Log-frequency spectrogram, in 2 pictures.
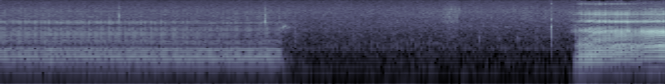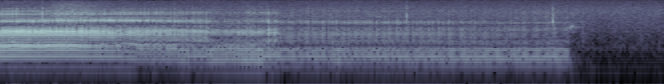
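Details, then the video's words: Angry cat with a low, moaning growl that breaks into a louder rising-and-falling yowl, then sinks back into a lower wavering moan. "angry cat"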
